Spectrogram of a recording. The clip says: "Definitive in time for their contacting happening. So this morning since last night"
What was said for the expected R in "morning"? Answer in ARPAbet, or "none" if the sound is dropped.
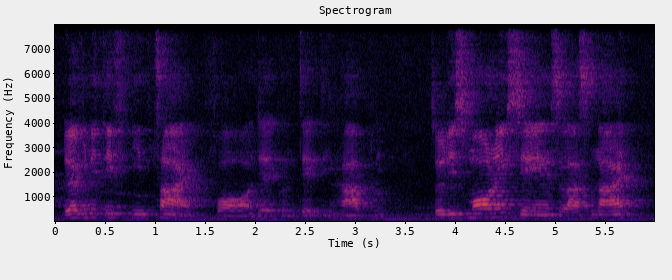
L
